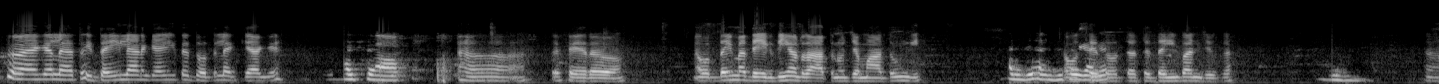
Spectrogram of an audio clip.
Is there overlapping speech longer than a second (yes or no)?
no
